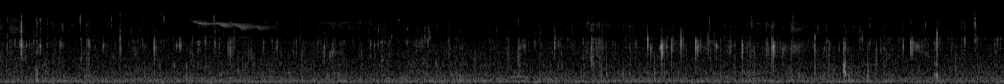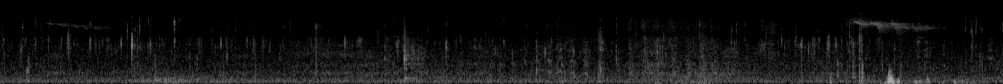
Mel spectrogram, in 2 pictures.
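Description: Kittens eating from a food tray, with soft small clicks and smacks throughout. A bird gives short high falling chirps three times, and a single loud bump comes near the end.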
